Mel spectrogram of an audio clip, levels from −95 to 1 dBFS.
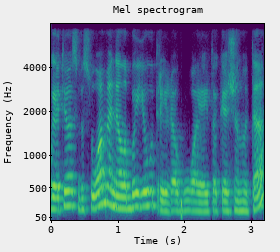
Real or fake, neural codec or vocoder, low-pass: real; none; 7.2 kHz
